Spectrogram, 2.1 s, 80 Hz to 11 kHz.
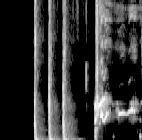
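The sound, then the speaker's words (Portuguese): Three solid knocks on a locked bathroom door in quick, even succession, fairly loud, at 1:58 in the morning, followed by a softer thump and a brief high-pitched squeaky sound. “Até que, quando estava prestes a terminar, escutei três batidas na porta do meu banheiro.”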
